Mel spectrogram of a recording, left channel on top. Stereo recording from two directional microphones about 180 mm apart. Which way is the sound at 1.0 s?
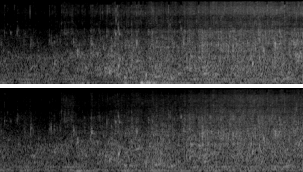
60° left (ahead or behind).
